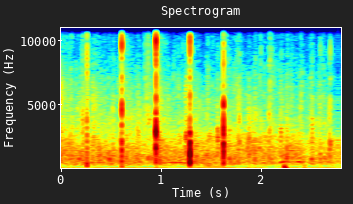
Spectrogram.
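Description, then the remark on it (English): An audience gives the Lord a hand clap, producing a soft, steady patter of scattered handclaps with a few sharper individual claps standing out over a quiet background. No one speaks. “Come on, would you give the Lord another hand clap today, please?”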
